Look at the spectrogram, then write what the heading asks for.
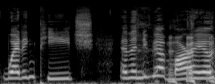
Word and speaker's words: Wedding Peach: that's so cute joey you have to say it correctly it's wedding peach oh that's right that's correct it's sweating peach you are right wedding peach yeah you got to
